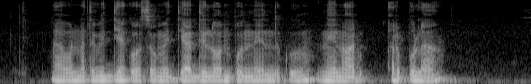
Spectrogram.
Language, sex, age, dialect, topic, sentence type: Telugu, male, 46-50, Utterandhra, banking, statement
